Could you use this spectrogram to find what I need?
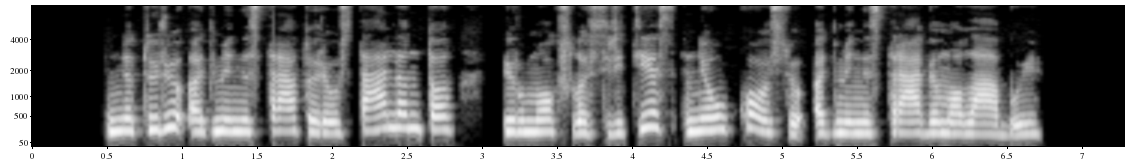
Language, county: Lithuanian, Alytus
